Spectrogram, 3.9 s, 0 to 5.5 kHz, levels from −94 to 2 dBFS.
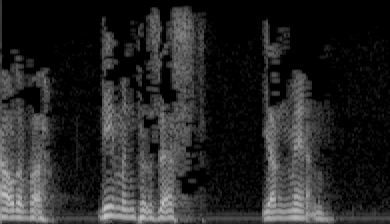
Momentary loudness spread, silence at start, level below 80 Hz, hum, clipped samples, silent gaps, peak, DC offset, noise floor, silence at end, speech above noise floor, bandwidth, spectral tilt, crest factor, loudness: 13 LU; 0 s; -70 dBFS; none; under 0.1%; none; -12 dBFS; under 0.1%; -67 dBFS; 0.6 s; 39 dB; 5.4 kHz; -8 dB/octave; 20 dB; -31 LUFS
